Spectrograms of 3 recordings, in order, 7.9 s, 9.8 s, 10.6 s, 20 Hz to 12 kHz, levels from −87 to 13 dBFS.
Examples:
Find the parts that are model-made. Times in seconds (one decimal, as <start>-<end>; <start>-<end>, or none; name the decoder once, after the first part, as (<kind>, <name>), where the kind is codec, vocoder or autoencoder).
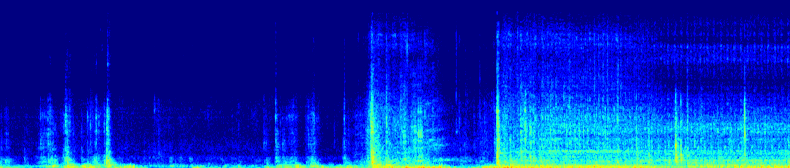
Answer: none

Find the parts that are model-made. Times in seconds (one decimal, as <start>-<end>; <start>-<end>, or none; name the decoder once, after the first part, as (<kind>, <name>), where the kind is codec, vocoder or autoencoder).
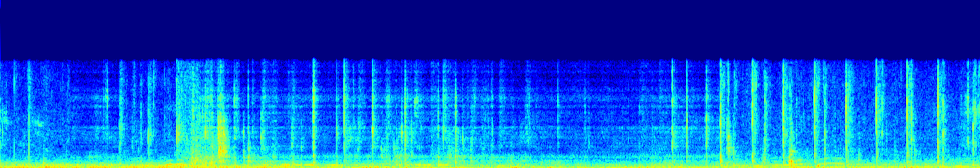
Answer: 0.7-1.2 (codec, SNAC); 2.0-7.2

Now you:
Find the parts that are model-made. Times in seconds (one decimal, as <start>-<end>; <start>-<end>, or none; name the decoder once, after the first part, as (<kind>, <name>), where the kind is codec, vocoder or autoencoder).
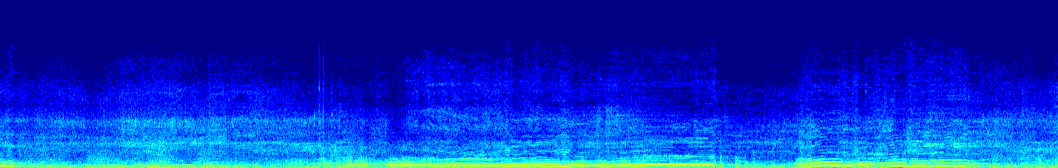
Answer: 0.0-4.3 (codec, SNAC); 5.7-6.9; 8.1-10.6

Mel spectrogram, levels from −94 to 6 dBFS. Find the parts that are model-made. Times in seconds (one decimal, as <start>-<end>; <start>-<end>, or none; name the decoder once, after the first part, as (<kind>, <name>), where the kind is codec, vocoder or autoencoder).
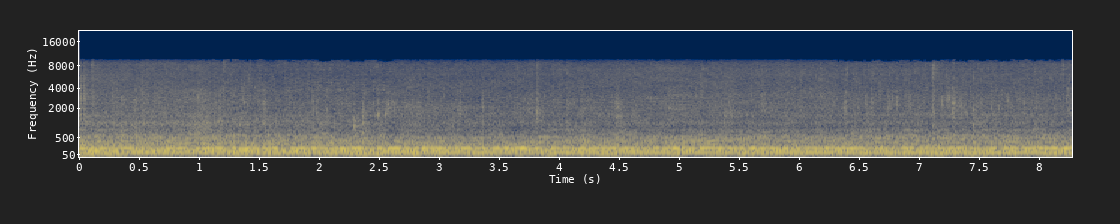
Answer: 0.0-1.2 (codec, SNAC); 2.6-6.3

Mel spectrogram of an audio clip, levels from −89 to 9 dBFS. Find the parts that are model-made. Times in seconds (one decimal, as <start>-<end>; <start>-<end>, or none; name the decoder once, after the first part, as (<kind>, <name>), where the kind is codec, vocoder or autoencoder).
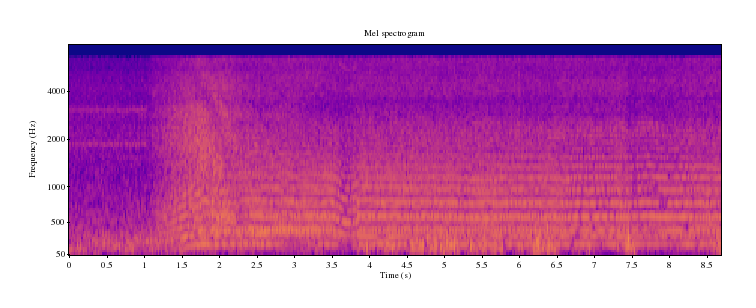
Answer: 0.4-1.1 (vocoder, Vocos)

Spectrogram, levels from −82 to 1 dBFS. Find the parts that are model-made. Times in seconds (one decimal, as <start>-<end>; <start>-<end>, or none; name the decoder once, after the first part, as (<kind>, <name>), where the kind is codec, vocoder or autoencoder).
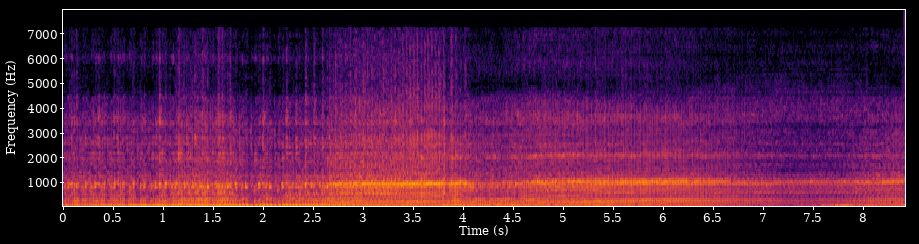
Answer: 0.0-1.6 (vocoder, Vocos); 3.4-8.4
